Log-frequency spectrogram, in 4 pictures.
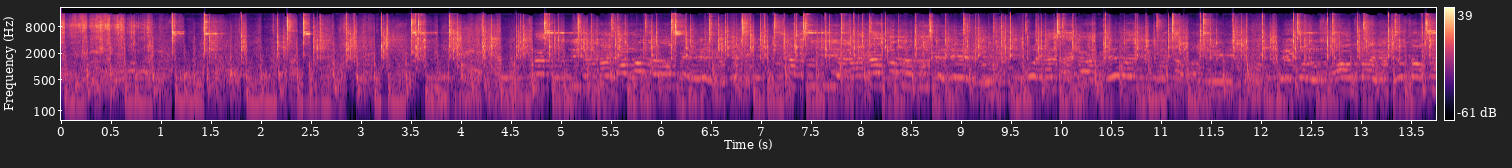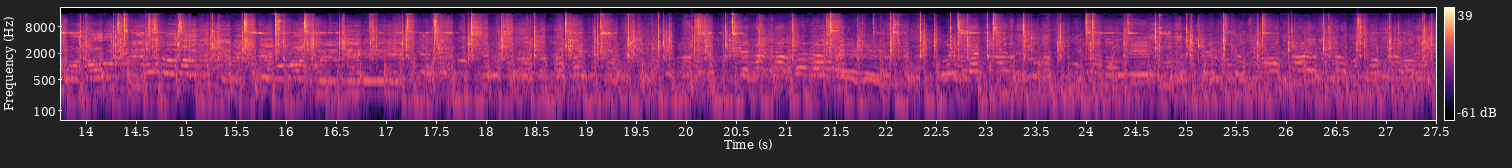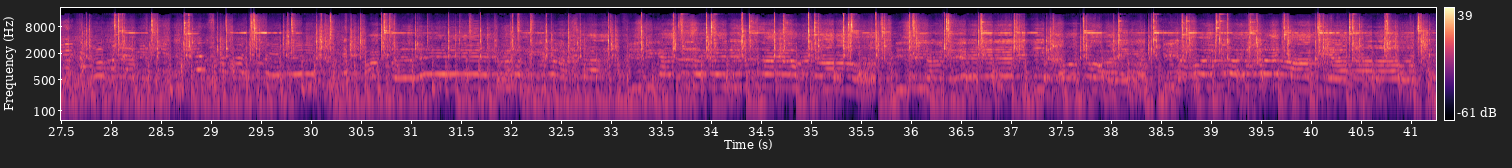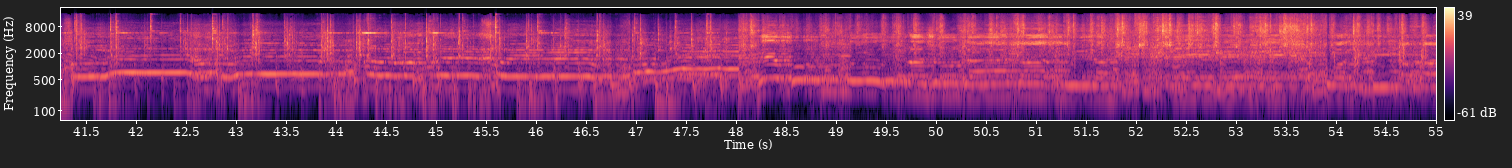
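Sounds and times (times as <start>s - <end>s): fast percussion music: 0.0s - 55.0s
voices singing or chanting: 0.0s - 55.0s.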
